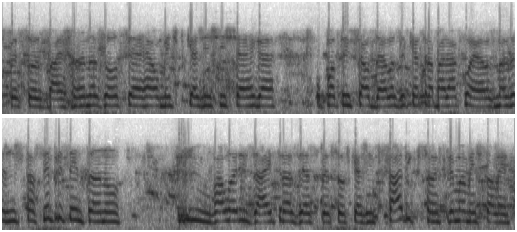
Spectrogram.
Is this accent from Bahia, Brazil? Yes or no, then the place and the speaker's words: yes; Salvador, Bahia, Brazil; inclusive em Salvador, que é a minha terra, que eu, porra, faço questão.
